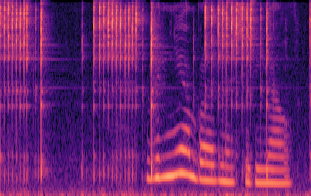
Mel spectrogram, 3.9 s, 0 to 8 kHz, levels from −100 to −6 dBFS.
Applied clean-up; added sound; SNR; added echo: none; Clock; -4 dB; none.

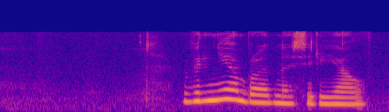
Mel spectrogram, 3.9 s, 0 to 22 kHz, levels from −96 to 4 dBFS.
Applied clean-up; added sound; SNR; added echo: none; none; none; none.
